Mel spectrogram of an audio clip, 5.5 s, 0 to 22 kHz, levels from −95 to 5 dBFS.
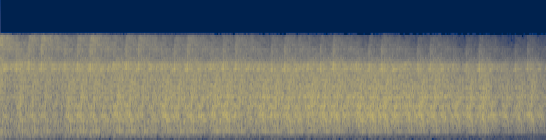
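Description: Gain pumping runs through the whole clip. The gain swings by around 20 dB. Loud and soft parts sit squashed together. The likely cause is gain set far too high, with a fast limiter clamping down. Nothing comes through above 8 kHz.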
